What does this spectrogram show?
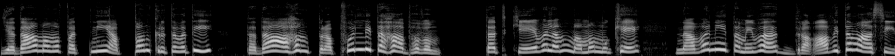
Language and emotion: Sanskrit, happy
